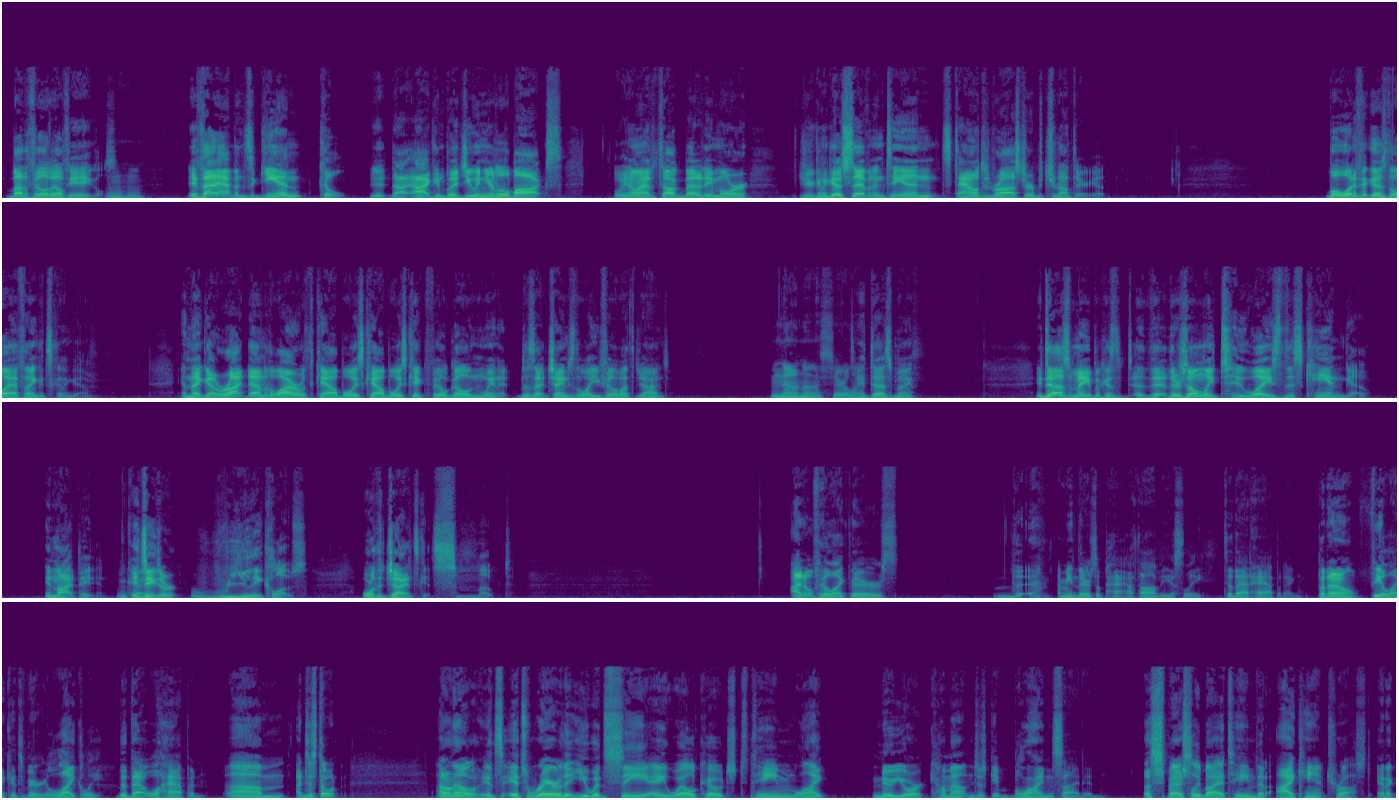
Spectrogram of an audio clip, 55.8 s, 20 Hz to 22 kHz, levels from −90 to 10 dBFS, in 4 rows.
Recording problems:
none

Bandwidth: 14.5 kHz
